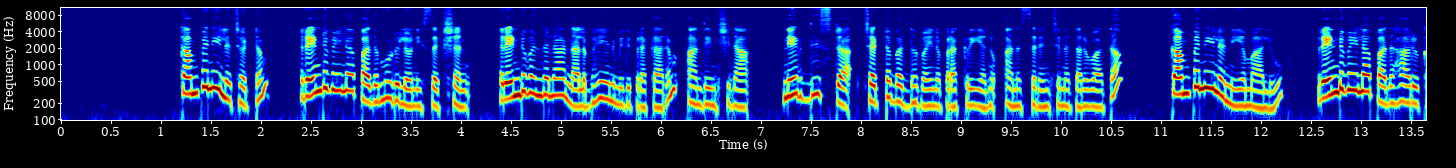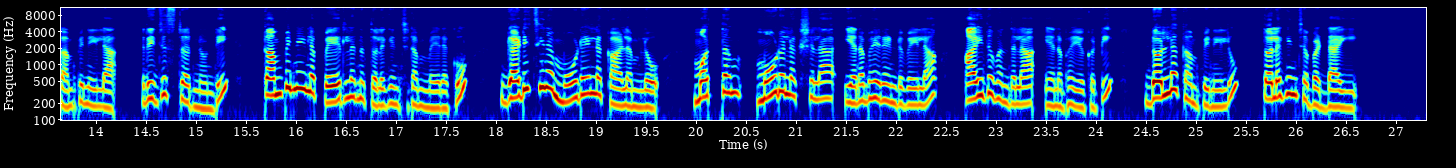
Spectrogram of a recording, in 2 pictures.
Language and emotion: Telugu, neutral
